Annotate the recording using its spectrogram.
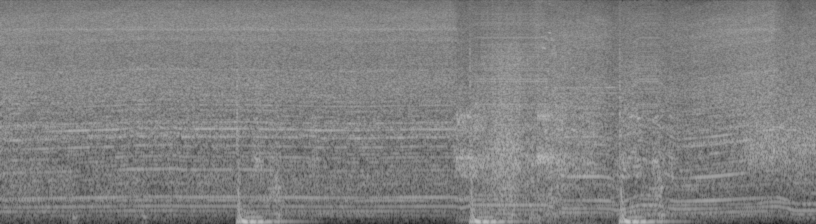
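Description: A motorcycle engine runs at speed, its pitch rising and dropping as it shifts gears.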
